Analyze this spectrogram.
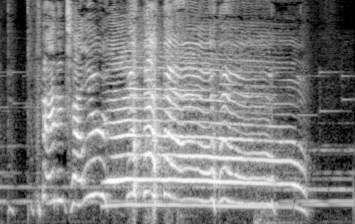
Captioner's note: cry out in pained anguish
